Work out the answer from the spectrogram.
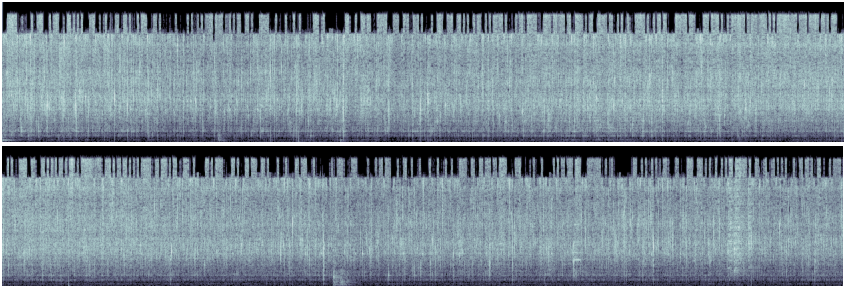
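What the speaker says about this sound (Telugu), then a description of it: "దీన్ని దోరగా వేయించుకోవాలండి ఆయిల్లో" Onions frying in hot oil for a country chicken curry, a continuous, fairly loud crackling sizzle that holds steady throughout, with an occasional soft stir.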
